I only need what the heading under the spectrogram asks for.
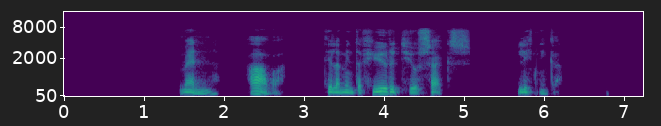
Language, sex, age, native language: Icelandic, male, 60-69, Icelandic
